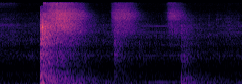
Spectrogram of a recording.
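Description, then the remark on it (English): Heavy metal gates on an asphalt dump truck bang shut as the hoppers are banged to jar the load loose, one loud crash with a ringing decay followed by two softer clangs, over a low, steady engine rumble. “Those big bangs and crashes are the gates of the dump truck dumpers. Hoppers banging.”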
